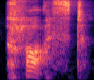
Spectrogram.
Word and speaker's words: cost: Cost. Cost. It doesn't have that long O sound, so that's an exception word.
